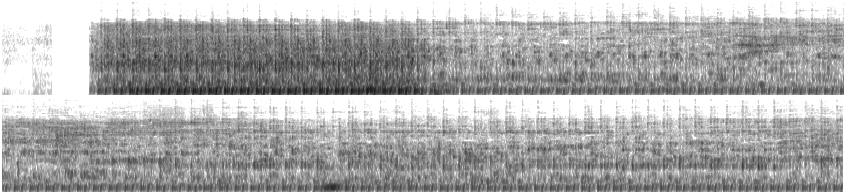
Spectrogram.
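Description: Stationary tubewell engine running steadily, driving the water pump by belt. It cuts in abruptly about half a second in, is louder for the first couple of seconds, then settles to an even, lower running sound.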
